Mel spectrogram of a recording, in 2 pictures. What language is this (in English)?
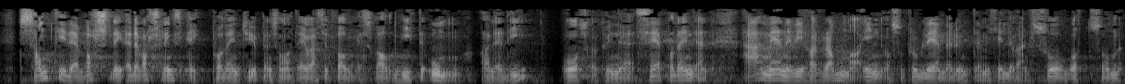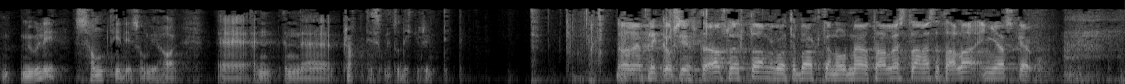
Norwegian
